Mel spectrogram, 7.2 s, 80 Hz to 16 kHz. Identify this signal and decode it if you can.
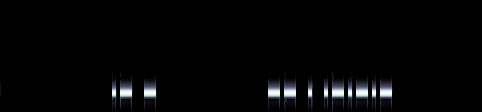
Morse code, heard as a keyed tone, about 20 wpm, 700 Hz. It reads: AT ME.
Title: 4x Word-Spacing - Sentences from Top 200 Words - 20wpm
